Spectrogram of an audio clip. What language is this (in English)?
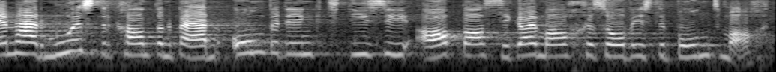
Swiss German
